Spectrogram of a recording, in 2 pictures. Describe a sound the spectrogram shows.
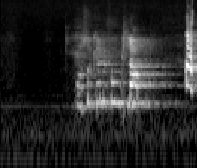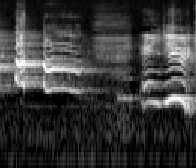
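A young woman speaks cheerfully and with animation, close by.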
